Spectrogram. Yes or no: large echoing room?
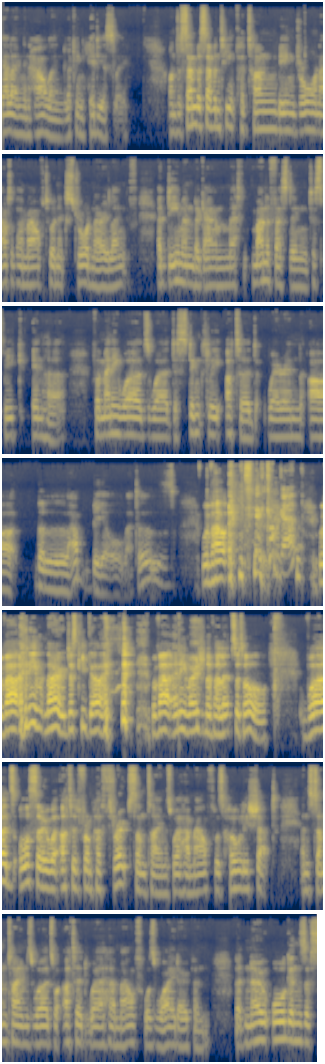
no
